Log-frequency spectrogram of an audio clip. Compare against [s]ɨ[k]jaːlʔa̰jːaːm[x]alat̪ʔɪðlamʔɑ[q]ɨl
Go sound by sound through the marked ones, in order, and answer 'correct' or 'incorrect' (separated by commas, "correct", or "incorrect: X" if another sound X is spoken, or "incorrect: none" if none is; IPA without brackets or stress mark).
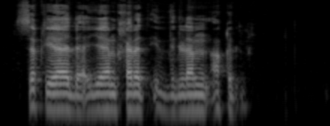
correct, incorrect: q, correct, correct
